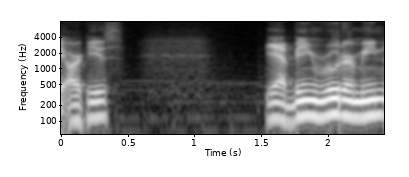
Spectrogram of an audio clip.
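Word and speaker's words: Arceus: They probably um people say aras I can't even mentally predict it. I say Arus, but I went to Pokemon Arcus YouTube trailer and they say Archus.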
